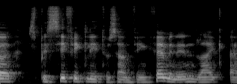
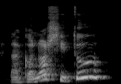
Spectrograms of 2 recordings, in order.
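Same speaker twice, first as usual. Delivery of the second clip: "tu" stressed, higher and rising in surprise; surprised; 9 semitones higher, 4 dB louder than usual. Shown as a demonstration. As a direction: sound like you didn't expect it, hitting "tu". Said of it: "Like, I didn't expect that".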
